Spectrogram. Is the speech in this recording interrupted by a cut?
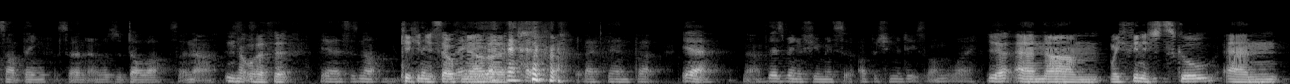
yes; 5 cuts; at 1.8 s, 5.8 s, 6.7 s, 9.8 s, 11.1 s

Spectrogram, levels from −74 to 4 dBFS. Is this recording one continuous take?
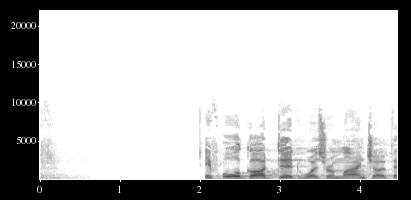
yes; 0 cuts

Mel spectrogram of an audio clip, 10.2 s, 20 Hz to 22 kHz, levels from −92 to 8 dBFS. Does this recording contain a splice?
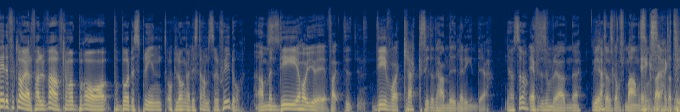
yes; 4 cuts; at 0.9 s, 3.7 s, 8.3 s, 8.8 s

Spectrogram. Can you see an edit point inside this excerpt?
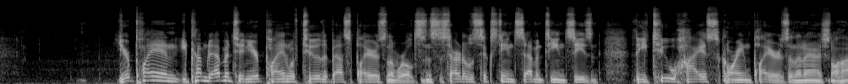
no; 0 cuts

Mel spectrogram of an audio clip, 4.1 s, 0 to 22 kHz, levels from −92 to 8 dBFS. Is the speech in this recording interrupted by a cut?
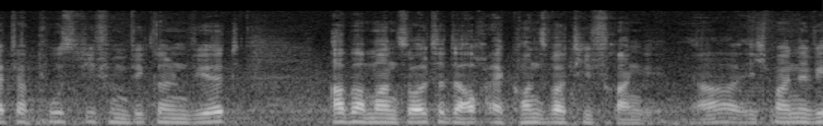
no; 0 cuts

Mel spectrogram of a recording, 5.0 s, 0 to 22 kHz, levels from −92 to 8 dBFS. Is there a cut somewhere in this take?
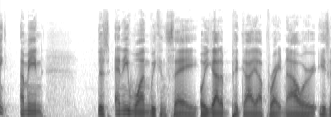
yes; 3 cuts; at 2.2 s, 3.0 s, 3.6 s

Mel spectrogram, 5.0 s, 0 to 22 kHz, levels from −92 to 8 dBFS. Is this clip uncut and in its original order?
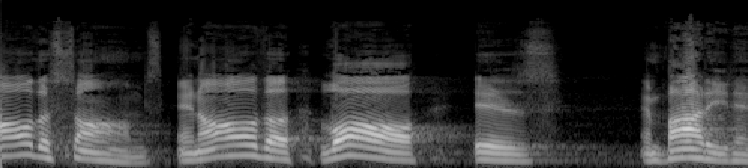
no; 1 cut; at 1.1 s

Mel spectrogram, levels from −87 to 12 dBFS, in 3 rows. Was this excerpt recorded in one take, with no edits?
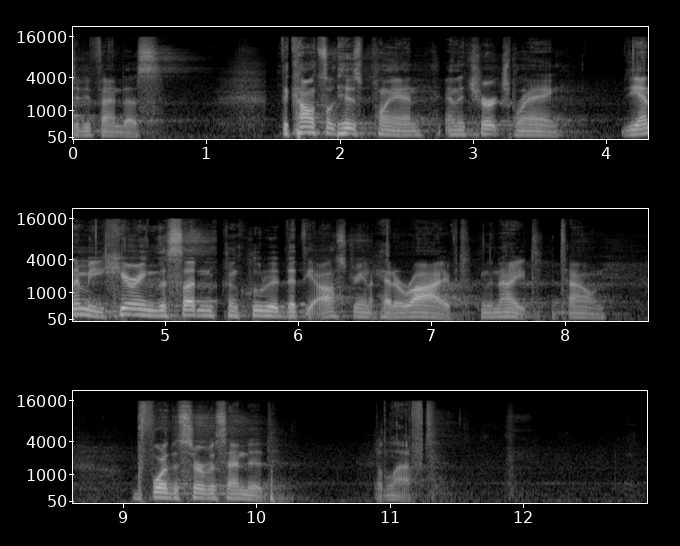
no; 8 cuts; at 1.4 s, 2.0 s, 3.3 s, 5.4 s, 6.6 s, 7.4 s, 7.9 s, 10.9 s

